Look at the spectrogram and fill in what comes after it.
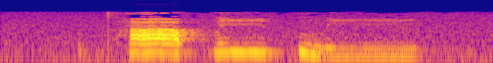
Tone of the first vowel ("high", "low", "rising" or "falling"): high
